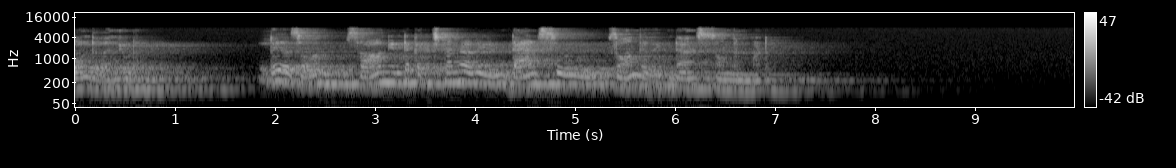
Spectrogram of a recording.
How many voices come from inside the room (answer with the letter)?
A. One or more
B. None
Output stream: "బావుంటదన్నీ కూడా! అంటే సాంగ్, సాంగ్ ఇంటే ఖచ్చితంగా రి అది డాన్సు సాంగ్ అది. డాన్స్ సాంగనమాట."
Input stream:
A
